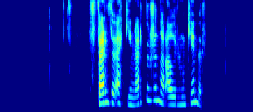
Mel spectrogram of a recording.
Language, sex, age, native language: Icelandic, female, 20-29, Icelandic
